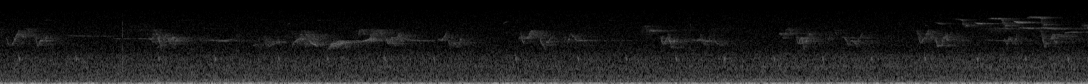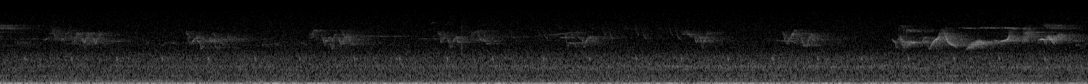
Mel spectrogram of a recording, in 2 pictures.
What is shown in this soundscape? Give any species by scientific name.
Vireo olivaceus, Poecile atricapillus, Piranga olivacea, Setophaga fusca, Setophaga virens, Contopus virens, Seiurus aurocapilla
